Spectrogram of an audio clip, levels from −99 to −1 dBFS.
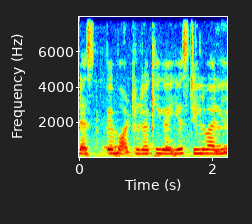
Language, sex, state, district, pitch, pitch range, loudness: Hindi, female, Uttar Pradesh, Lucknow, 225 Hz, 220-230 Hz, -12 LUFS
